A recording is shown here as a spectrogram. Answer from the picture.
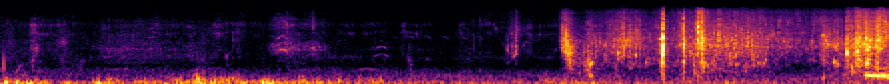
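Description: Low rumble of wind on the microphone and water around the boat, with sharp splashes late on from a hooked speckled trout thrashing at the surface.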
